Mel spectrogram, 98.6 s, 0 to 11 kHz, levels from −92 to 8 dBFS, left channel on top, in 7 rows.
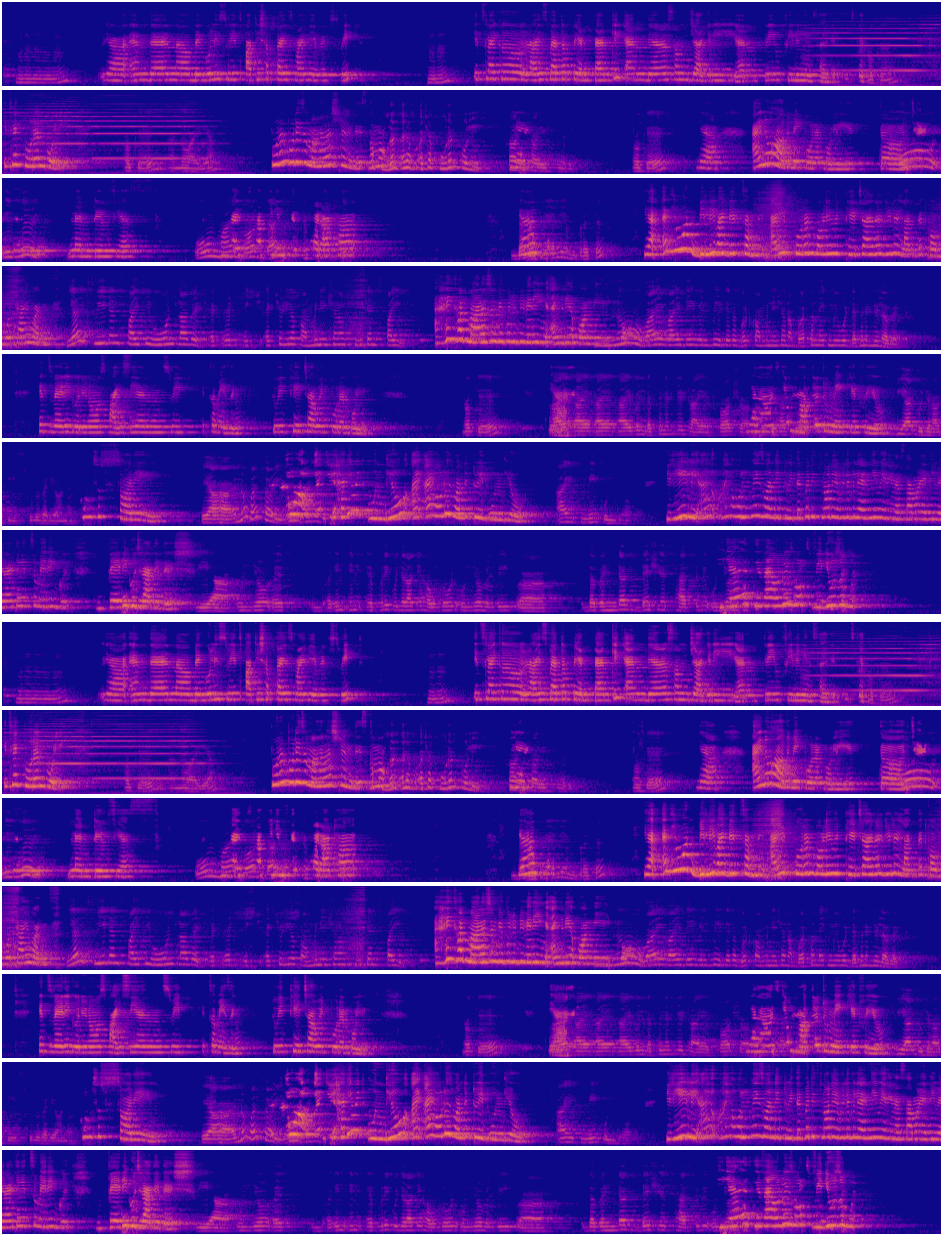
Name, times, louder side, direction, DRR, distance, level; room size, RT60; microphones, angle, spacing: voice 1, 0.2-1.0 6.4-6.8 13.0-13.4 15.9-17.4 19.6-21.4 21.7-22.7 23.5-24.1 27.5-28.9 31.1-32.8 33.2-33.4 35.8-37.3 43.2-48.4 51.1-55.8 63.2-63.9 64.5-68.5 69.6-71.5 73.4-75.2 78.7-79.9 87.4-92.7 93.2-95.6 96.3-96.4 97.1-97.3, equal, 20° left, 1.3 m, -47 dB
voice 2, 1.5-5.3 7.1-12.6 12.8-13.0 14.1-15.2 18.1-19.8 21.7-22.0 24.5-27.0 27.2-27.9 28.3-28.8 29.1-30.2 31.4-33.5 35.9-36.2 37.8-43.2 48.7-51.7 56.9-59.9 60.4-61.9 64.5-64.8 67.5-69.7 71.6-72.8 74.4-78.3 80.4-87.4 95.3-97.3, right 3 dB, 55° right, 1.2 m, -34 dB
Bowed string instrument, 12.0-17.2, right 3 dB, 10° right, 2.9 m, -49 dB
sound 1, 39.4-39.9 41.1-41.2 41.5-42.5 45.7-46.0 46.4-46.7 47.2-47.7, right 4 dB, 35° right, 2.5 m, -52 dB
27.0 x 22.0 x 8.5 m
head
